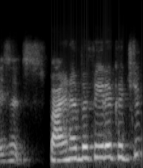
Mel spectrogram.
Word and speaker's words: spina bifida: Is it spina bifida? Could you pronounce that for me? I'm afraid that I... That's okay, Alex. So I always pronounce it spina bifida, and upper motor neuron dysfunction.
